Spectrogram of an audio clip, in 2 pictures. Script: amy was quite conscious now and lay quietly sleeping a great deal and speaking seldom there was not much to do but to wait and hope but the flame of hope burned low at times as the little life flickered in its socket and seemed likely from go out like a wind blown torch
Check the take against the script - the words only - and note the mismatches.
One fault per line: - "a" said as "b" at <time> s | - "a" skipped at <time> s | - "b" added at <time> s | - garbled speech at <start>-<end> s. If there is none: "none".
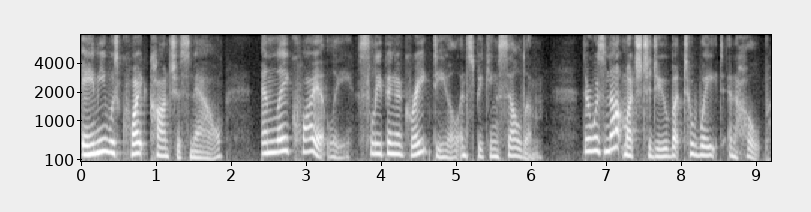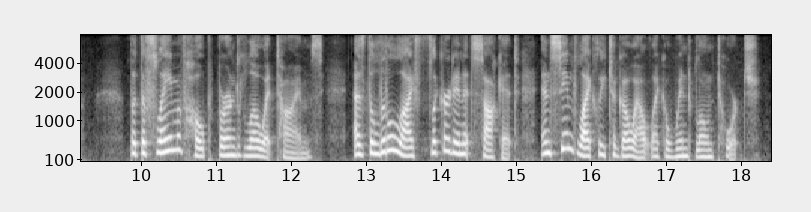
- "from" said as "to" at 16.2 s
